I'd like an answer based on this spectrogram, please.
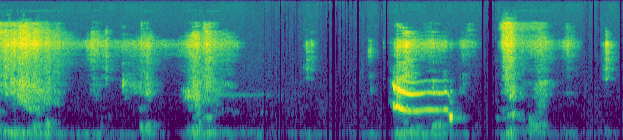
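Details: A domestic cat in a bedroom in the morning lets out a single loud, tonal meow that climbs and then holds level before fading, with soft rustling and shuffling before and after.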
